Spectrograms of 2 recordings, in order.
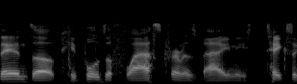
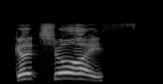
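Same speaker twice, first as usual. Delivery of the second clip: very high, very loud, shrill shouting; 10 dB louder than usual. Voicing a character's reply in a role-play scene, shouting. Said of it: "Lauren shouts".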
